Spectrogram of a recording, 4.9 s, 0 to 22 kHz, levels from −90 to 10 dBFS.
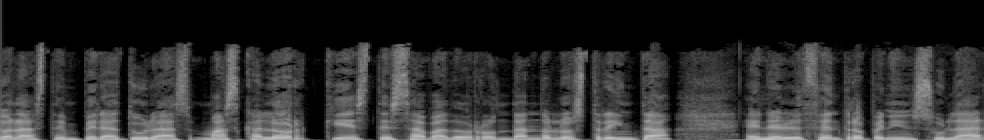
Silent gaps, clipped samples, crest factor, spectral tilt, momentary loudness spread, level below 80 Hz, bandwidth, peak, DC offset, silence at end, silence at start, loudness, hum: none; under 0.1%; 16 dB; -5 dB/octave; 3 LU; -48 dBFS; 15.5 kHz; -6 dBFS; under 0.1%; 0 s; 0 s; -23 LUFS; none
